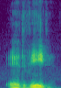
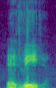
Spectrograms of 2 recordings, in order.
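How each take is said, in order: No difference in how they are said.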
